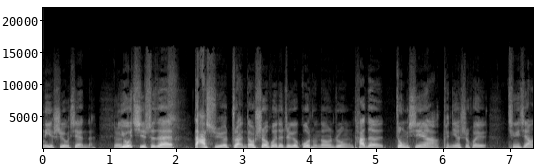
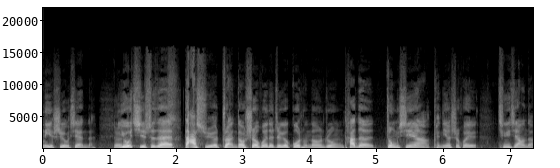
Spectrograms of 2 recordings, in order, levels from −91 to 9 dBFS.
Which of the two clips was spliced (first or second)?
second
